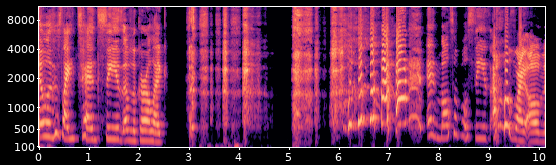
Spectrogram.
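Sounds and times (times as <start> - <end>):
speech: 0.4 - 4.2, 5.0 - 6.4, 7.8 - 10.1
person imitating a girl's sharp breathy gasps and voiced squeaks: 3.0 - 6.2
laughter: 5.1 - 7.6.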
